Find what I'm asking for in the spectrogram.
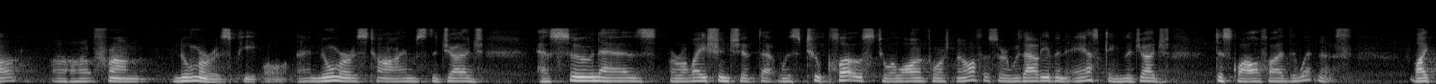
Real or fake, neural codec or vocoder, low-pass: fake; codec, 16 kHz, 0.8 kbps, ZipCodec; 5.4 kHz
